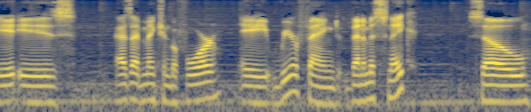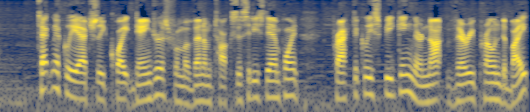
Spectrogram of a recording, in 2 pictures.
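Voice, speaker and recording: With faint music behind him, a man speaks at a moderate pace with ordinary pitch variation in a dry sound with no echo. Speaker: snake-finding vlogger. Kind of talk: casual vlog chat. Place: forest. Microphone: phone near.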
